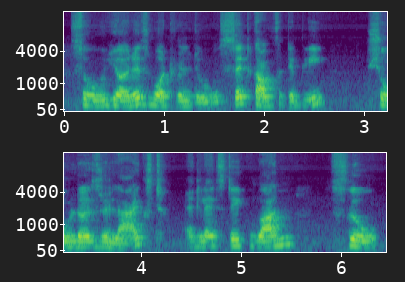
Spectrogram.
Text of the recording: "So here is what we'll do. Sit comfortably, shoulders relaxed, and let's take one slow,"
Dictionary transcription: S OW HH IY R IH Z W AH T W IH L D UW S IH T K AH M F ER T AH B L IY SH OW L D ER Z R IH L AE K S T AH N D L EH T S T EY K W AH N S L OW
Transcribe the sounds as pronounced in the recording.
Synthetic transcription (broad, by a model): S OW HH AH R IH Z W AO T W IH L D UW S IH T K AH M F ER T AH B L IY SH OW L D ER Z R IH L AE K S T AH N D L EH T S T EY K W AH N S L OW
